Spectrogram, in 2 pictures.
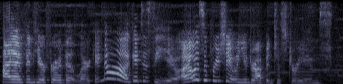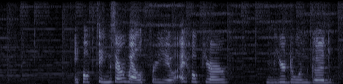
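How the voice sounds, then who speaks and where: A woman's voice: high voice, lively intonation, normal speed, a bit bright. Chatty young woman streamer, laughing often. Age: 20s. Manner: chatty, reads chat aloud, laughs often. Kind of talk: casual chat with viewers while drawing. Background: faint background music.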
